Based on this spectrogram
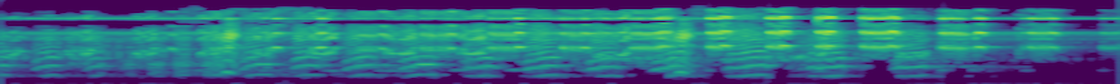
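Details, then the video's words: Purple swamphen call used for bird hunting: a rapid run of nasal, harmonic squawks, two or three a second, loudening toward the end over a steady high electronic whine. "কালিম পাখির ডাক"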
